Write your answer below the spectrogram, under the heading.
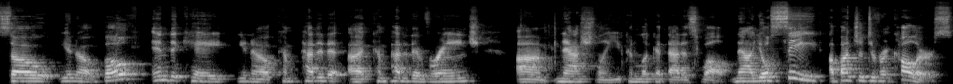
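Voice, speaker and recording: The speech moves at a moderate pace. There are hardly any pauses. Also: man. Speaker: college planning consultant. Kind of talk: live webinar presentation. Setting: Facebook Live stream.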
